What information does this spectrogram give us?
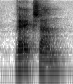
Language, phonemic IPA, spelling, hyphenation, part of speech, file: Dutch, /ˈʋɛrk.saːm/, werkzaam, werk‧zaam, adjective, Nl-werkzaam.ogg
- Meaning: 1. operative, active 2. hardworking 3. employed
